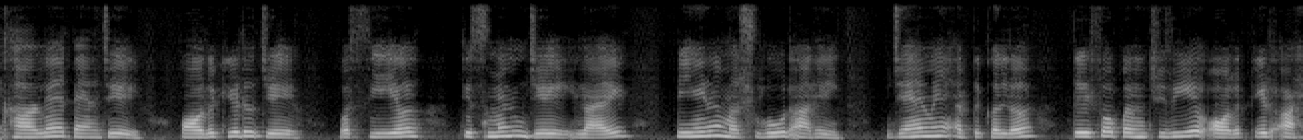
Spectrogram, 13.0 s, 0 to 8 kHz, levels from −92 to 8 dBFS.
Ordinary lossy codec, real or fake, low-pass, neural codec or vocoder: none; fake; none; codec, 16 kHz, 1 kbps, FunCodec, trained on Chinese and English, 50 frames a second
